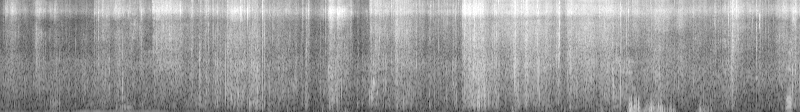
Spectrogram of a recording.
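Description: Footsteps crunching and shuffling through dry fallen leaves and twigs, with brush rustling, in irregular bursts.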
